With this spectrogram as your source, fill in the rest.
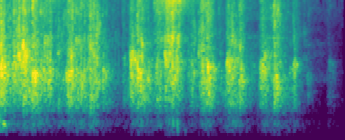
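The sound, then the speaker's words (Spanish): A church audience breaks into sustained applause for the Lord, many hands clapping in a dense, steady wash that holds strong for about three seconds before tapering off at the end. “Denle un aplauso al Señor si usted ha sido sellado con el Espíritu Santo.”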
